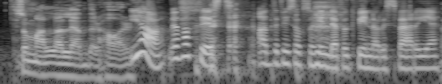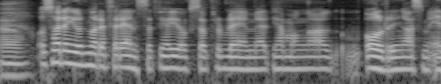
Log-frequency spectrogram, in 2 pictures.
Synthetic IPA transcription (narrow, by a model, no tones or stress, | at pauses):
sɔmalːalɛnd̪əɾha̰ɾjɑːmɛnfakt̪ɪst̪at̪̚d̪ɛfɪnsɔksɔɦɪnd̪əɾfœɾkʰvɪnːʊɾɪsvæɾjəʔɔsɔhaɖɛnjuʈːnoːnɾɛfɛɾɛnsat̪vɪhaɾjʉɔksɔpʰɾʊbleːmːet̪vɪhaɾmɔŋːaʔɔld̪ɾɪŋaɾʂɔmɛ̰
